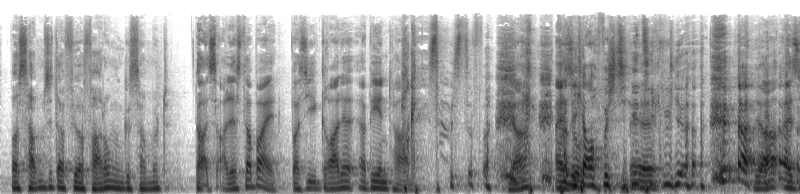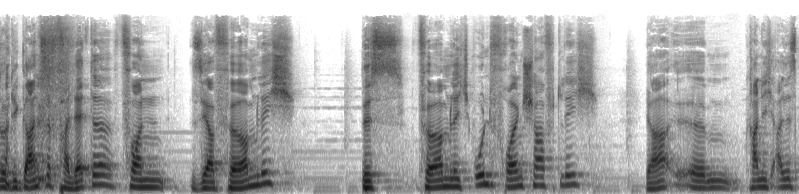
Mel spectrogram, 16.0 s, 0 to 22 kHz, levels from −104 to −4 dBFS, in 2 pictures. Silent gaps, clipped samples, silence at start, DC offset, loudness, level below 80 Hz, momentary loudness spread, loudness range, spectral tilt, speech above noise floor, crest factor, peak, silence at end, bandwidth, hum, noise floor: none; under 0.1%; 0.1 s; under 0.1%; -21 LUFS; -48 dBFS; 11 LU; 7 LU; -5 dB/octave; 35 dB; 20 dB; 0 dBFS; 0 s; 16 kHz; none; -55 dBFS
